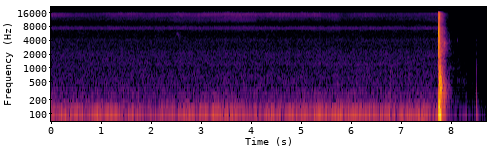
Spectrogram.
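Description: Faint low wind rumble, then near the end a single loud, sharp crack of a .30 caliber air rifle shot striking a ballistic gel block faced with plywood.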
